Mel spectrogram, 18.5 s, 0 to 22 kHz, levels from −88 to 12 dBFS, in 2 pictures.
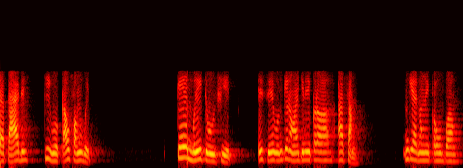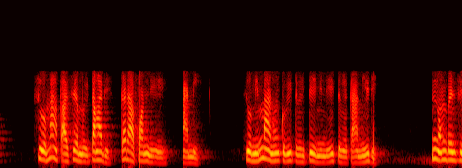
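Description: The speech runs throughout through the Bluetooth CVSD headset codec, the narrowband headset path that fits a 64 kbps link. Each sample is coded as a single up-or-down step whose size adapts. Everything sits inside roughly 150 Hz to 3.4 kHz, so the top end is gone. The damage is plainly audible. Sibilants come out scratchy, louder bright passages break up where the step size cannot keep pace, and a grainy hiss sits underneath the speech.

At 1.44 s a Bluetooth headset packet is repeated. About 7.5 ms of audio was lost on the link, which fits two lost packets. The chip filled the gap by decoding the previous packet's data again. Because the gap is so short, it comes through as a brief tick or a flicker of buzz rather than a sustained tone, and the speech continues straight after it.

Three loud pops follow, at 3.73 s, 12.03 s and 16.71 s. Each is a single sharp transient lasting about 20 ms. 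The first and last peak about 20 dB above the surrounding speech, and the one at 12.03 s is stronger at about 25 dB. The speech carries on underneath each one. The likely cause is a sudden voltage step or pulse entering the signal chain, for example from static, a contact or a driver glitch.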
